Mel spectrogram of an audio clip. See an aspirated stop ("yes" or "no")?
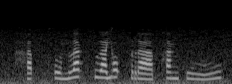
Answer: yes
